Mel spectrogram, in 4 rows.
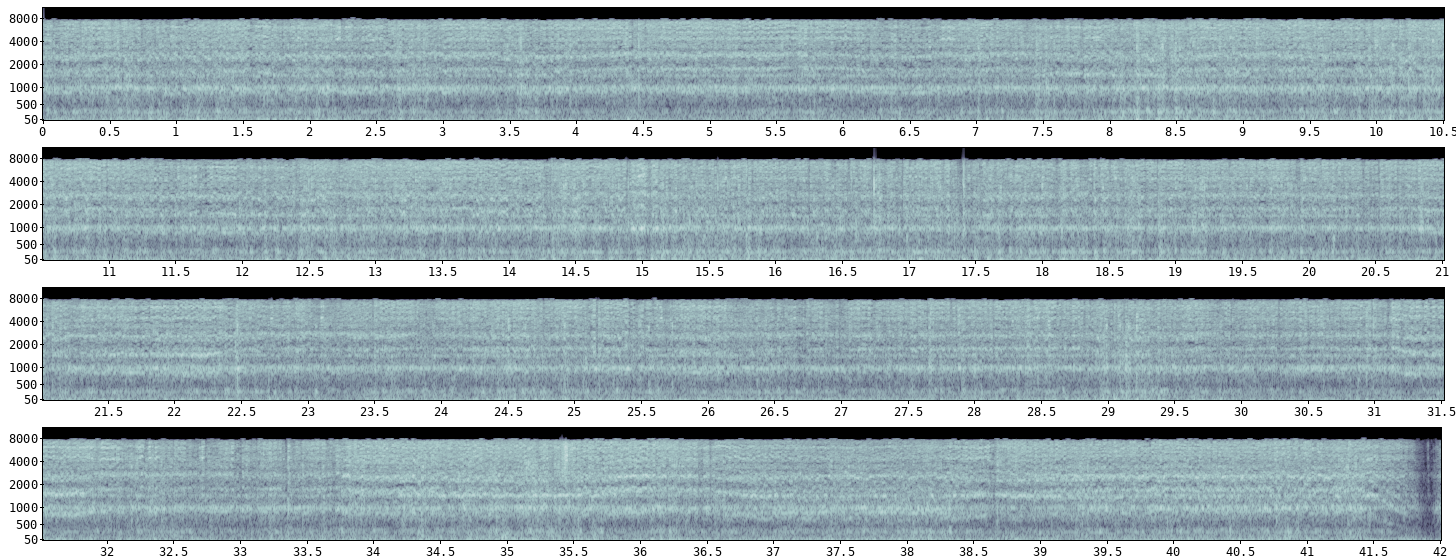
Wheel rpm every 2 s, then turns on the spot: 220, 220, 230, 220, 230, 220, 220, 240, 230, 230, 230, 220, 230, 230, 230, 230, 230, 210, 210, 190, 170.
none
